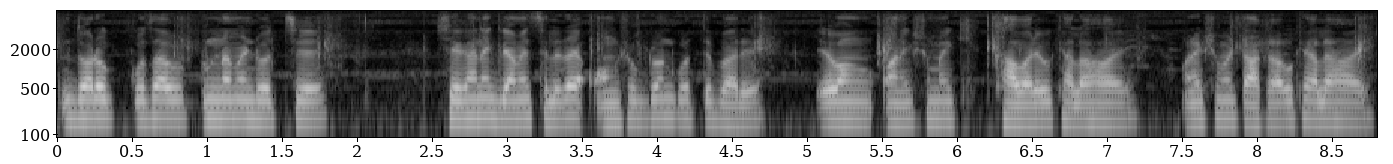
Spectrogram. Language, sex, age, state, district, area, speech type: Bengali, male, 18-30, West Bengal, Birbhum, urban, spontaneous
